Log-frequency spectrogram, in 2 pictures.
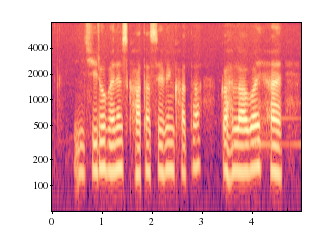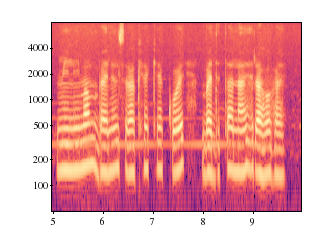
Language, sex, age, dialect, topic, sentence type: Magahi, male, 25-30, Southern, banking, statement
